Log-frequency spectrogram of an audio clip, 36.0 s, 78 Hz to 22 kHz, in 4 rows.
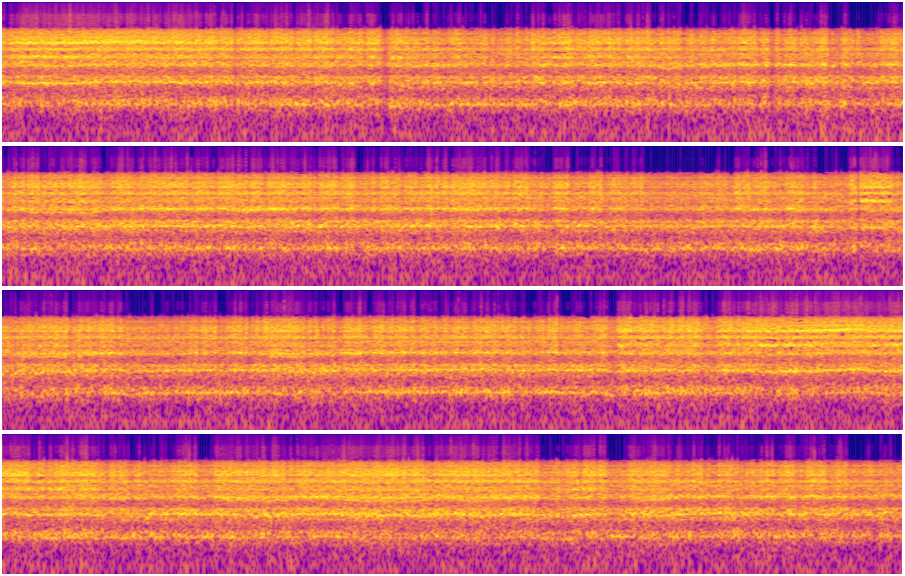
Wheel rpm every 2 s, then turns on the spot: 230, 240, 230, 230, 230, 230, 230, 240, 230, 220, 230, 230, 230, 230, 220, 220, 230, 230.
none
